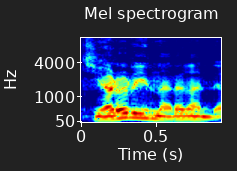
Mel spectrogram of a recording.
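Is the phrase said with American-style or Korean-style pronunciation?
American-style. It is said with a flapped, rolled r-like sound.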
